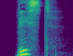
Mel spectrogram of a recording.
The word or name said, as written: vist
